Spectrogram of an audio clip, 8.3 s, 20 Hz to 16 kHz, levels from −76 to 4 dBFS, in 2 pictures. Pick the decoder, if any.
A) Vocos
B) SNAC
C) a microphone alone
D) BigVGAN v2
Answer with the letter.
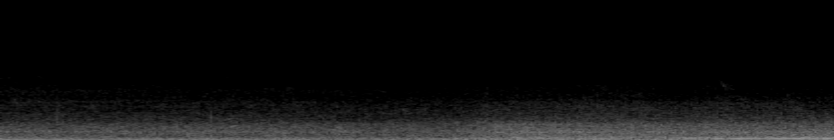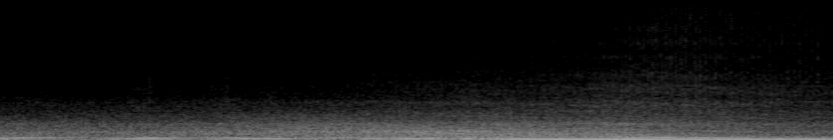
A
